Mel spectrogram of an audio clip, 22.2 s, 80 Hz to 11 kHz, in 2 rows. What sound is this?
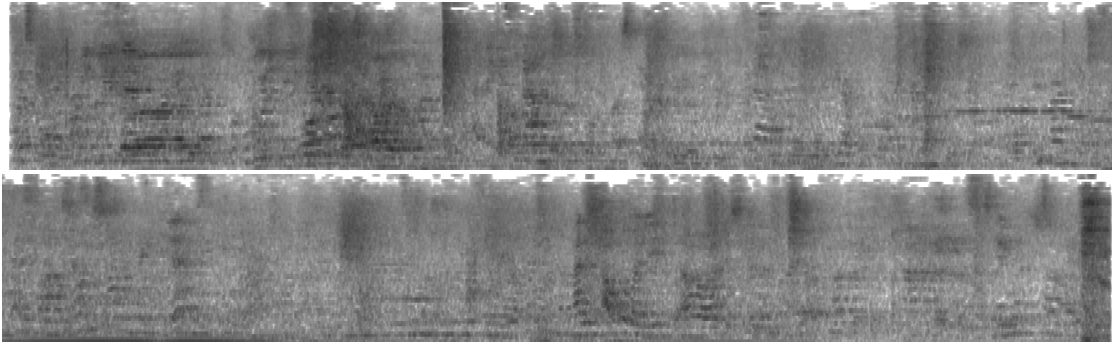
small talk and noise
Small talk at Funkhaus, during Ableton Loop2017 Music Summit
funkhaus, music-summit, crowd, ableton, loop2017, noise, berlin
